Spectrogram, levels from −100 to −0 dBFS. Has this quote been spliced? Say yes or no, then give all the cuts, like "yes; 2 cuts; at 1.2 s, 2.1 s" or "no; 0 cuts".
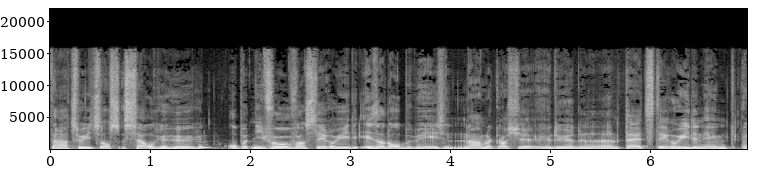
yes; 1 cut; at 1.7 s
